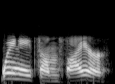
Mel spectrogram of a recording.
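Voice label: request fire, swat female; vo; Counter Strike Model Pack; CS:GO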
